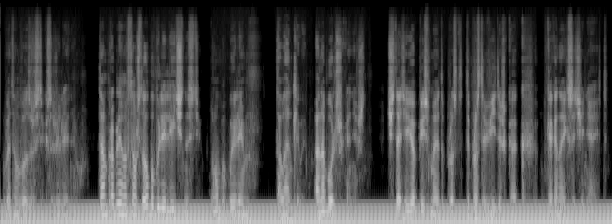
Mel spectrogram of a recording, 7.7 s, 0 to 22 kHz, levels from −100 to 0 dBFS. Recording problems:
wrong speed, natural pitch; too fast; 1.6 times normal speed
electrical hum; loud; throughout; 60 Hz, 7 dB below the speech

